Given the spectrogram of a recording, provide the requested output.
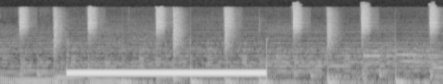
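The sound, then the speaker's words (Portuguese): A telephone ringback tone sounds once during an outgoing call to a grandmother, a loud, steady beep lasting about a second and a half over faint rhythmic background music. “Para já vamos ver se ela atende, mas costuma atender, o telefone toca muito alto.”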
